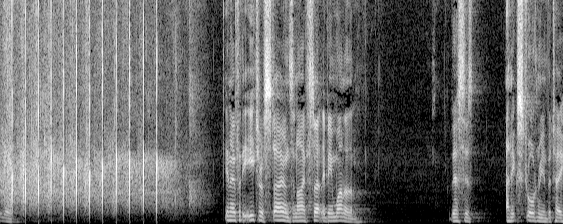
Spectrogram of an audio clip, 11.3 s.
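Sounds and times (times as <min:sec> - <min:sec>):
audience clapping: 0:00.0 - 0:04.2
speech: 0:04.5 - 0:07.3, 0:09.0 - 0:11.2.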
